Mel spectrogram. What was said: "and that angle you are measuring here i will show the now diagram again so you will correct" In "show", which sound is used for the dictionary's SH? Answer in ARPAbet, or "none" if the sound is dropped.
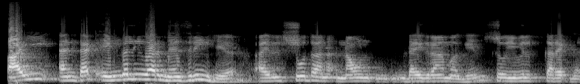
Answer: SH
